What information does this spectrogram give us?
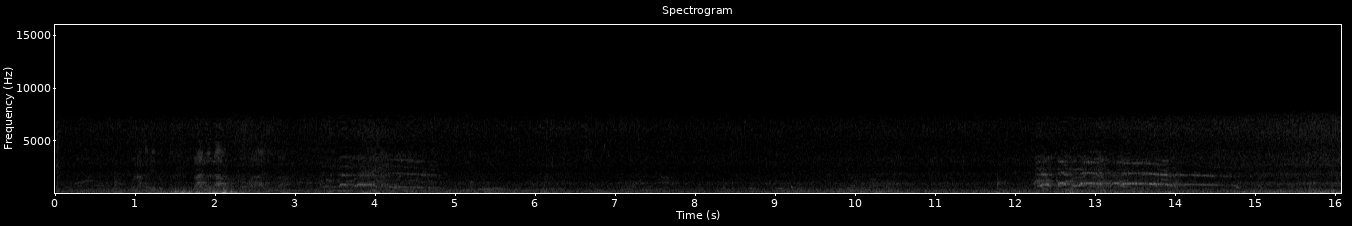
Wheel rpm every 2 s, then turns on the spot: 0, 0, 0, 0, 0, 0, 0, 0.
none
